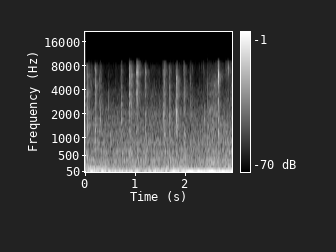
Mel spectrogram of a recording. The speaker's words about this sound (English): Let me type in Earth Chronicles on a search engine.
